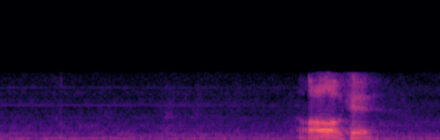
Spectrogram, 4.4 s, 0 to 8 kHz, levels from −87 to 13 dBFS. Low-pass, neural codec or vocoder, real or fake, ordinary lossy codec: 7.2 kHz; codec, 16 kHz, 8 kbps, FunCodec, trained on LibriTTS, 25 frames a second; fake; AAC, 16 kbps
